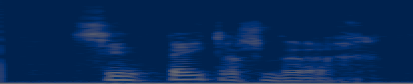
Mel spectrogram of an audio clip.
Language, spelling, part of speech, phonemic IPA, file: Dutch, Sint-Petersburg, proper noun, /sɪntˈpeːtərsbʏrx/, Nl-Sint-Petersburg.ogg
- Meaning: Saint Petersburg (a federal city of Russia, known between 1914 and 1924 as Petrograd and between 1924 and 1991 as Leningrad; the former capital of Russia, from 1713–1728 and 1732–1918)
